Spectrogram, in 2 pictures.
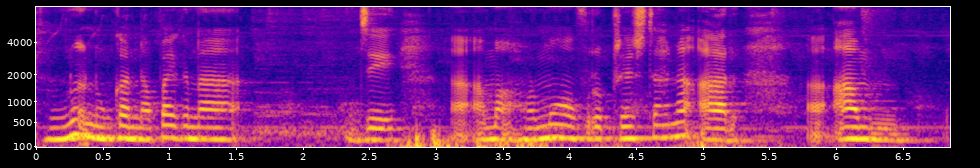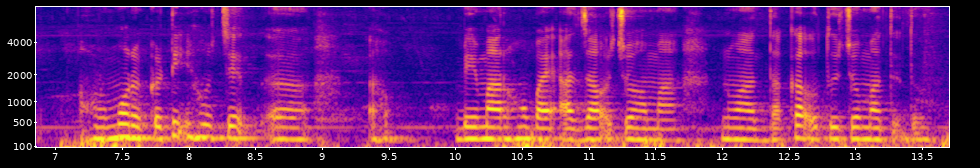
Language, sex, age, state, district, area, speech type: Santali, female, 18-30, Jharkhand, Seraikela Kharsawan, rural, spontaneous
